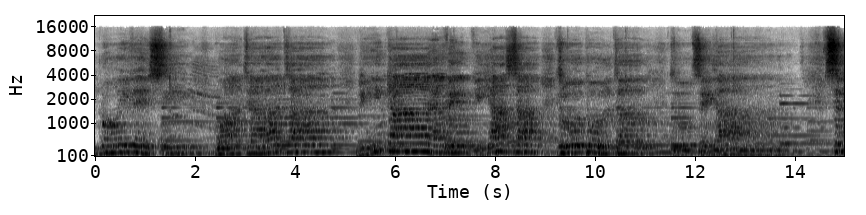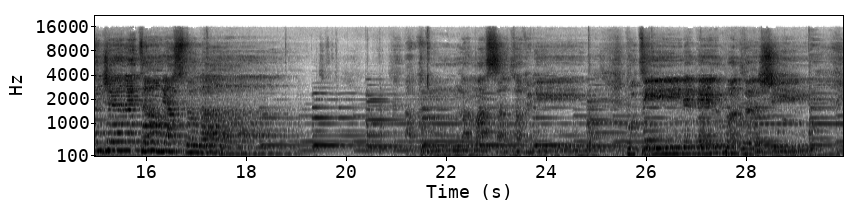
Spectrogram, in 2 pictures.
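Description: A male vocal trio singing a Romanian Christian hymn together through microphones.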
